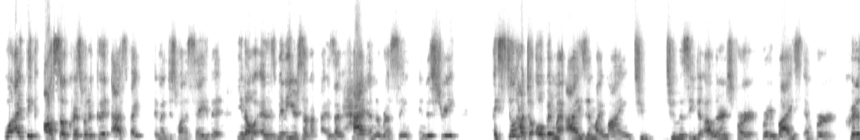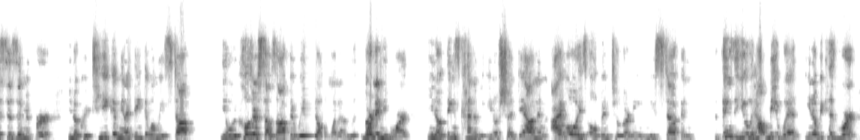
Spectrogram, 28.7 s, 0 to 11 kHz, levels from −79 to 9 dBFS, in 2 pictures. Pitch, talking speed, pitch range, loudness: 235 Hz, 220 wpm, 215-265 Hz, -24 LUFS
